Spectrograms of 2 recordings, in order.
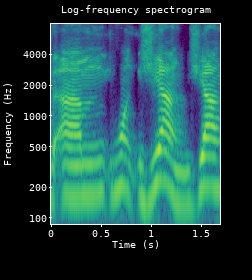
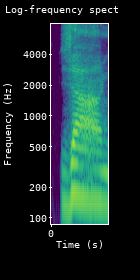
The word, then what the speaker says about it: Zhang: Jiang, are you there? Do you call Zhang? Right? Zhang, yes, my pronunciation is terrible.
